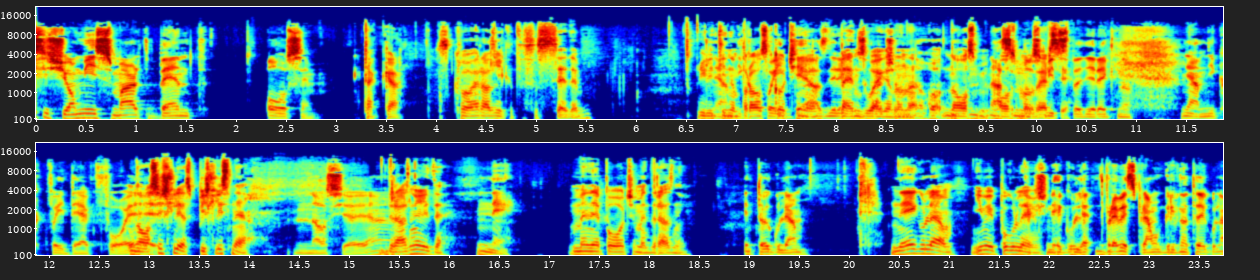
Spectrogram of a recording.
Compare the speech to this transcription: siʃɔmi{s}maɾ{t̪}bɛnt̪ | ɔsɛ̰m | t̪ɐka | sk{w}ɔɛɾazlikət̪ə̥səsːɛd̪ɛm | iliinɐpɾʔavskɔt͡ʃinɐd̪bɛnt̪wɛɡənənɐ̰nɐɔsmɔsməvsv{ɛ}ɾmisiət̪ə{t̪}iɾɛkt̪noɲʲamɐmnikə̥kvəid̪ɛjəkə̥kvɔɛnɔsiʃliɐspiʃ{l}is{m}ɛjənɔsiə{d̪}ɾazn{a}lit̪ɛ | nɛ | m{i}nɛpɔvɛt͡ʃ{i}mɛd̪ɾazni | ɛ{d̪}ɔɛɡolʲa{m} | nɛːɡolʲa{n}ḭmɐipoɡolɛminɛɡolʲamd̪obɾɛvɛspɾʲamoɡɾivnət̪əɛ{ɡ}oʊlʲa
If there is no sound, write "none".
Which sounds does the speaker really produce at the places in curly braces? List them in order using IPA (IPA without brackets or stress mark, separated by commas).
s, t̪, v, ɛ, d̪, l, n, d̪, i, ɛ, ɛ, t̪, m, m, ɡ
